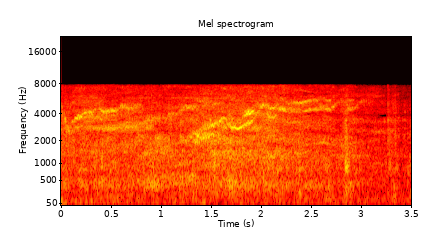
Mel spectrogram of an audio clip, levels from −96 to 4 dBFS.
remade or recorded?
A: recorded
